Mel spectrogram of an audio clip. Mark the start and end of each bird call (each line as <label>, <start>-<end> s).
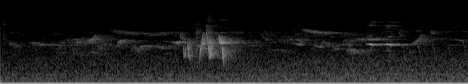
Red-billed Leiothrix (Leiothrix lutea), 0.1-2.9 s
Omao (Myadestes obscurus), 1.7-2.4 s
Iiwi (Drepanis coccinea), 3.6-4.2 s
